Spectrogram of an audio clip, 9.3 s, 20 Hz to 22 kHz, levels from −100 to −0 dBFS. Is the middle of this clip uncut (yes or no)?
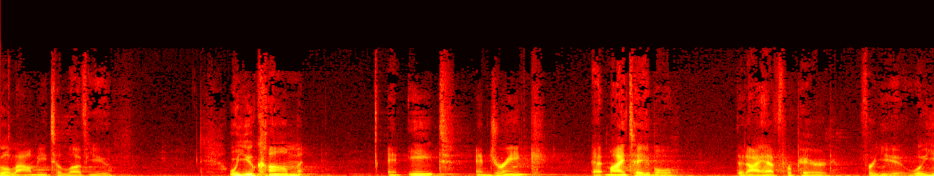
yes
